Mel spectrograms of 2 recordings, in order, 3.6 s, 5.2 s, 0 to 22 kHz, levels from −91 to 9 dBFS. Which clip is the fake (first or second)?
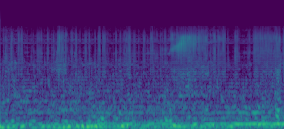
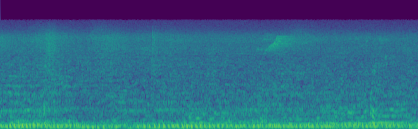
first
